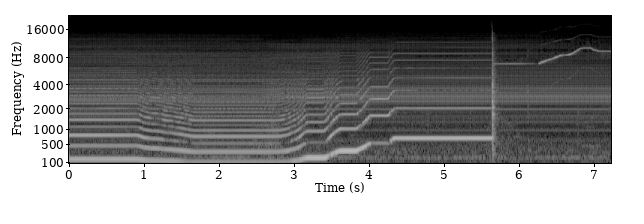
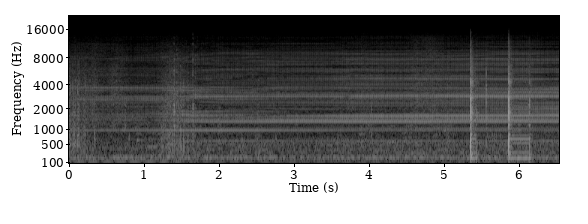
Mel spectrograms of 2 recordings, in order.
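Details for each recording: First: Scott tube amplifier under repair, where bias had been modified: a pure test tone glides and steps up to a thin high whistle of about 9 kHz, with no hum, crackle or dropouts. Signal is passing cleanly. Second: Scott tube amplifier on the bench, power transformer: steady low buzz under a thin high whine, then two sharp clicks. The transformer groans now and then.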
